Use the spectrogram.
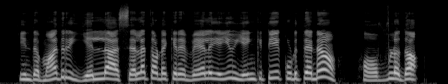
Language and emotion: Tamil, angry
